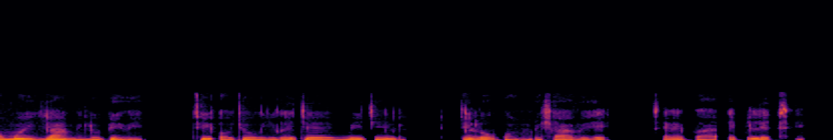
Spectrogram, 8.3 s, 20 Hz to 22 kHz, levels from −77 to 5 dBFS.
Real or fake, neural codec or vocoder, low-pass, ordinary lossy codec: real; none; none; none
